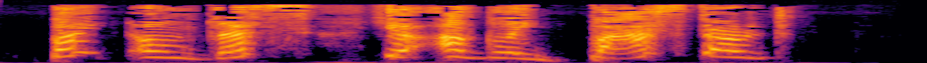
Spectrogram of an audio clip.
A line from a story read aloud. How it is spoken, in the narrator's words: she yelled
